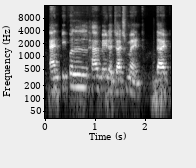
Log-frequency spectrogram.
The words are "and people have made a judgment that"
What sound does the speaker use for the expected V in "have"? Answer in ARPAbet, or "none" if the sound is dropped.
V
